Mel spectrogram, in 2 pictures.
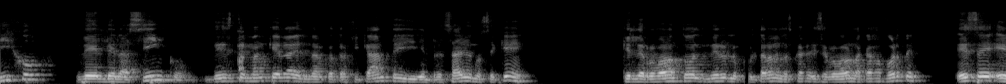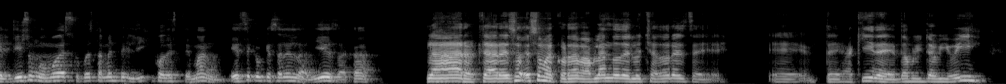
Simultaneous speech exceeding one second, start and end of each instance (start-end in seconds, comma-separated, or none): none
